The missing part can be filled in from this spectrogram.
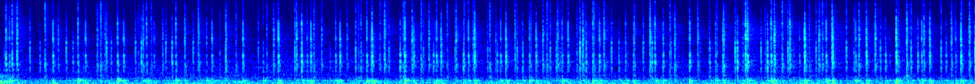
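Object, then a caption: Stainless steel cylinder canister. A hollow stainless steel cylinder canister lies on its side on a wooden table and is tapped on top with long nails. The result is a fast, steady stream of short, dry, bright clicks with almost no ring, over a soft low hum.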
